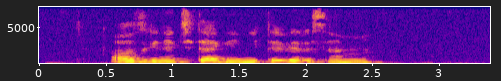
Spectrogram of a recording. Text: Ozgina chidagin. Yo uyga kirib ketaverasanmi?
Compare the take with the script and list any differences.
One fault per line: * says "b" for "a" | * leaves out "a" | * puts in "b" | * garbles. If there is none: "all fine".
* leaves out "Yo uyga kirib"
